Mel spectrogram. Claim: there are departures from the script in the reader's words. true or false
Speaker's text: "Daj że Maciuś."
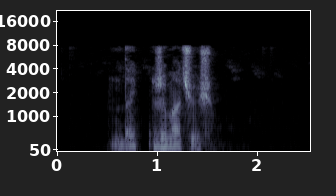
false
